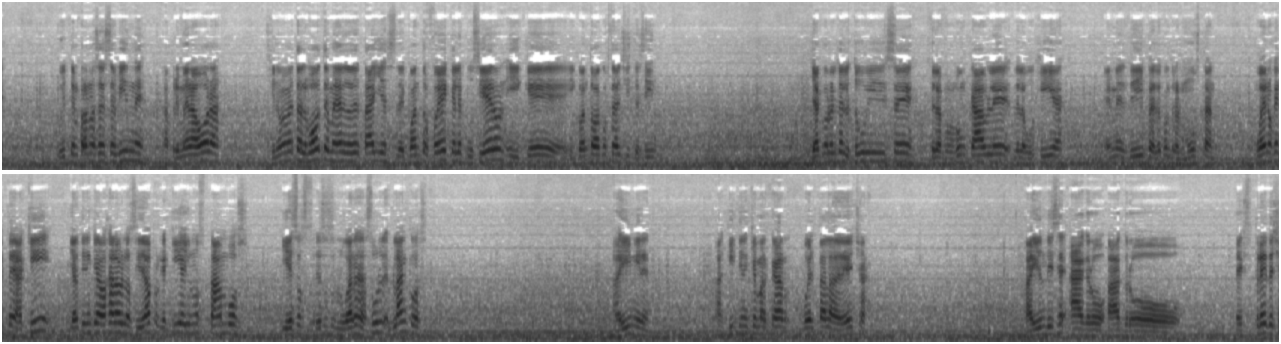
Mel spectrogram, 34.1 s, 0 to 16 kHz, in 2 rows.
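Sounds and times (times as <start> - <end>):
road and engine rumble in car: 0.0 - 34.0.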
